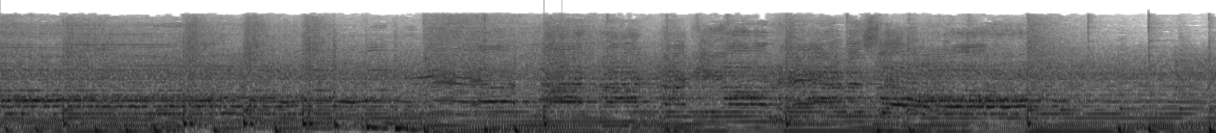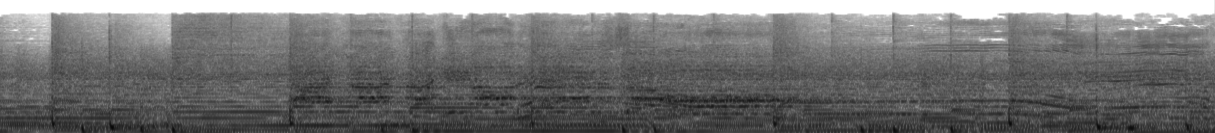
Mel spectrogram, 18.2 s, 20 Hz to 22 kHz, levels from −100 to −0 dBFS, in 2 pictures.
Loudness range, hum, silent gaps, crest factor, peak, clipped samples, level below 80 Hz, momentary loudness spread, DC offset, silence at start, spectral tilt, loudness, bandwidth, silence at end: 3 LU; none; none; 12 dB; 0 dBFS; under 0.1%; -22 dBFS; 4 LU; under 0.1%; 0 s; -4 dB/octave; -12 LUFS; 15.5 kHz; 0 s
